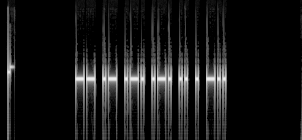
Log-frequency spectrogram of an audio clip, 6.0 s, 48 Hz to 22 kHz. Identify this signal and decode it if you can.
Morse code, heard as a keyed tone, about 23 wpm, 700 Hz. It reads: MARRIED
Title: Seven Letter Words - 22wpm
